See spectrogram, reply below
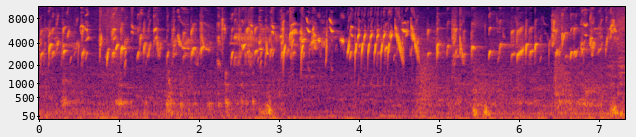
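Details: Caged European goldfinch pouring out continuous batbata song, dense high jingling twitters and fast buzzy trills with hardly a pause, faint low knocks now and then underneath.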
